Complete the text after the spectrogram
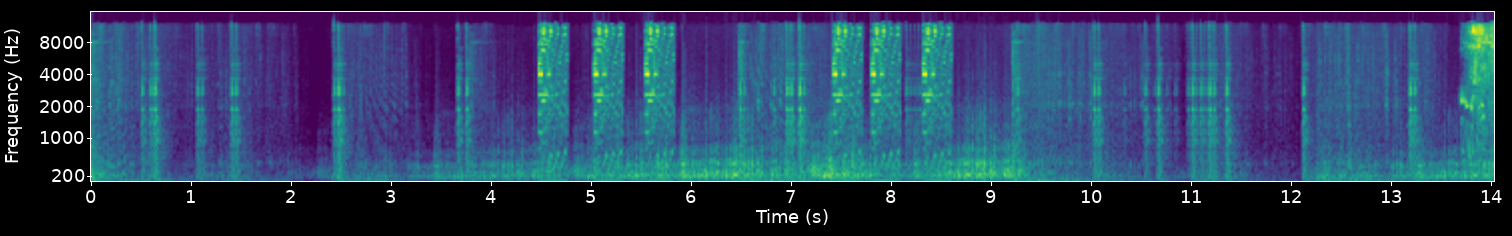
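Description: Wooden crates knock and clatter as a ball hits them.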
